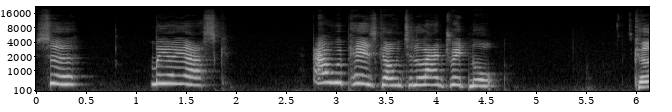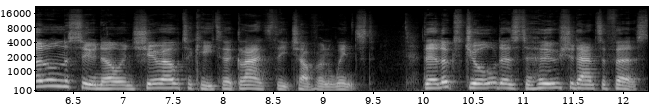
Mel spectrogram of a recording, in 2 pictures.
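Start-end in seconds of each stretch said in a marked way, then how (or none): 0.0-4.6 tiny, very high little voice. After the fight, she asks the officers a question, in a very tiny voice. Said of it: "in a very tiny voice".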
